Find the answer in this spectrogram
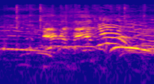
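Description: Several high voices calling out together in long, drawn-out exclamations that slide up and down in pitch, overlapping one another.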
